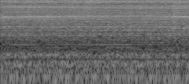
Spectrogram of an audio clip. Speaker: you can see this is a exhaust fan it comes first on I can hear it and this if I touch it it's running okay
